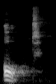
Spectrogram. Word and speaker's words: Haute: And hot is spelled HAUTE. And I fully recognize that it's alt coals.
